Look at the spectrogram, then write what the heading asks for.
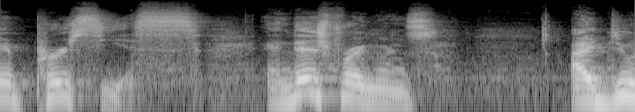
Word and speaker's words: Perseus: All right, that's how you say it, Perseus.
